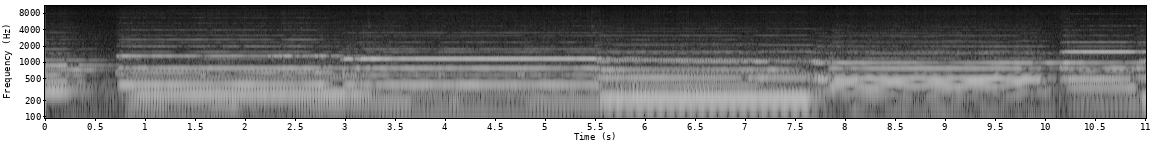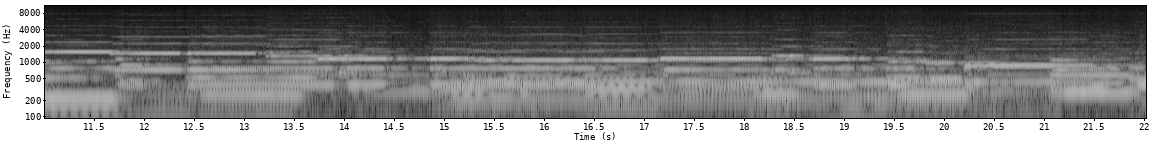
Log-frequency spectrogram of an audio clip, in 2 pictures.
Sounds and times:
Music: 0.0 - 22.0.

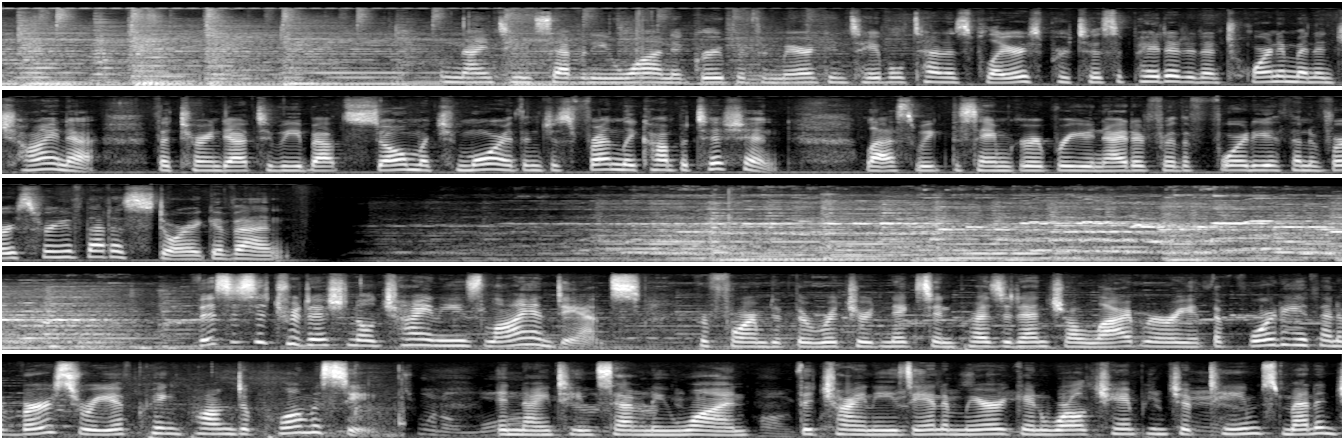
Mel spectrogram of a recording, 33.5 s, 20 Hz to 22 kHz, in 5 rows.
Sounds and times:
Music: 0.0 - 4.6, 15.2 - 28.8
Speech: 2.2 - 14.8, 21.1 - 33.5.

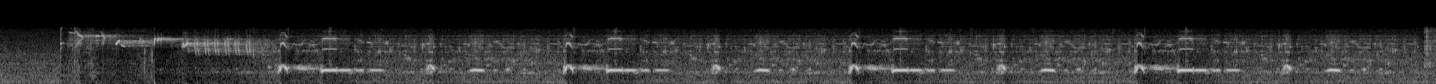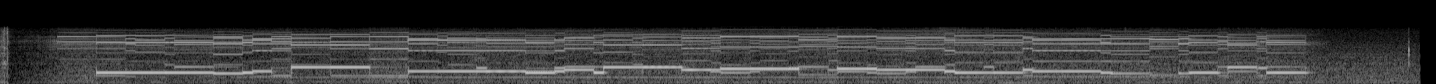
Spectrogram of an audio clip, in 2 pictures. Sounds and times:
Music: 14.9 - 27.6.

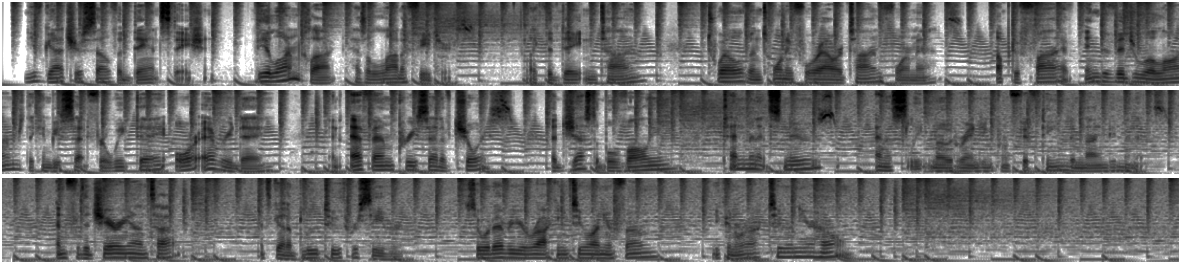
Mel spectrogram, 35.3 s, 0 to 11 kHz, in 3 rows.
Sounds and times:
Music: 0.0 - 35.3
Speech: 0.2 - 6.4, 7.0 - 23.4, 24.1 - 25.4, 26.1 - 32.1.

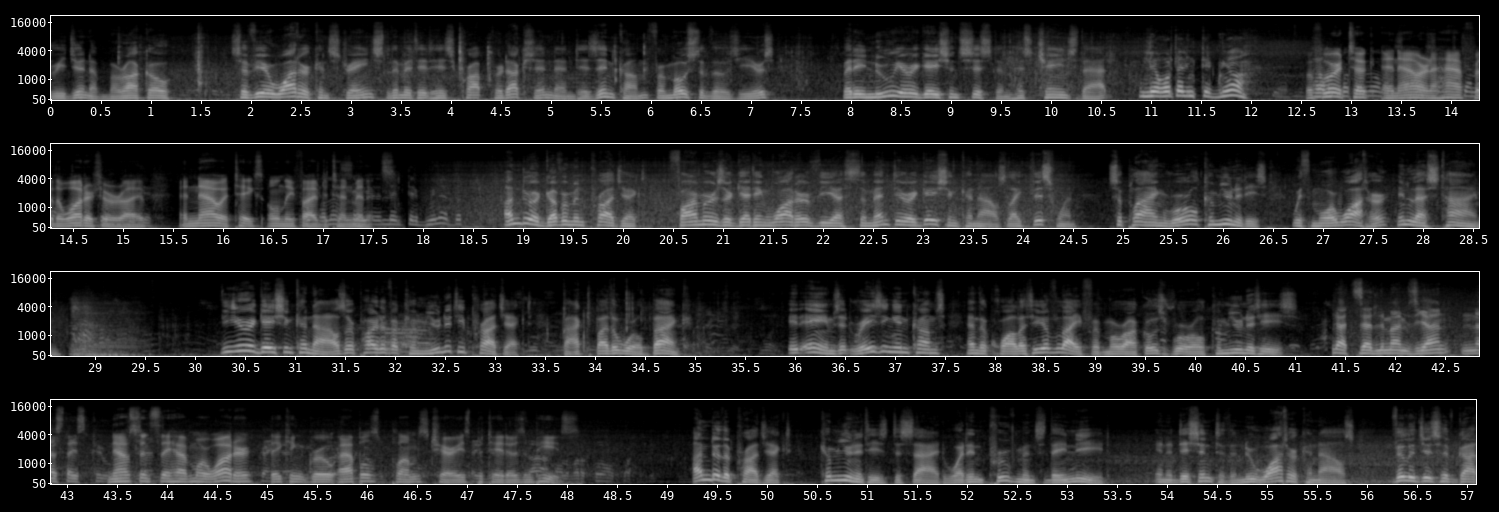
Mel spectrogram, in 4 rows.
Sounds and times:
Speech: 0.0 - 1.2, 1.8 - 7.2, 8.0 - 12.0, 12.6 - 28.7, 30.3 - 35.3, 36.0 - 48.3, 49.3 - 57.0
Stream: 0.6 - 12.9, 17.1 - 29.4, 30.3 - 57.0.

